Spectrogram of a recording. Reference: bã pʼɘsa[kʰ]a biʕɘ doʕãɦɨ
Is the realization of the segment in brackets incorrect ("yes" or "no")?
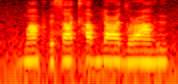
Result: no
